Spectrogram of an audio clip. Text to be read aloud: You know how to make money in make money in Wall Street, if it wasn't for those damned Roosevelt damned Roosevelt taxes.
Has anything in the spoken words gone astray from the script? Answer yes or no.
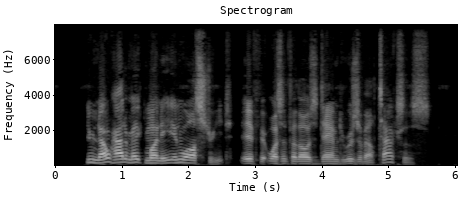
yes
